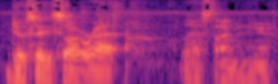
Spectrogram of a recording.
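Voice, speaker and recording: A middle-aged man with a Southern US accent, filming himself alone at night in an abandoned wooden shed and talking to his viewers in a hushed, jittery way. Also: on the low side, little pitch movement, moderate pace, noisy background. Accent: Floridian American. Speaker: paranormal explorer vlogger. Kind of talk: solo ghost-hunting vlog.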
